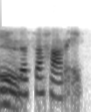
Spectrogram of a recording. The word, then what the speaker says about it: Nosakhare: The K at the middle is pronounced in silent, so it's Nosakhare. – That's why you ask people how to pronounce their name. Anthony Nosakhare.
